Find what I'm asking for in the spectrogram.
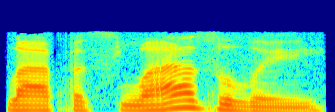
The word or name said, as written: lapis lazuli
